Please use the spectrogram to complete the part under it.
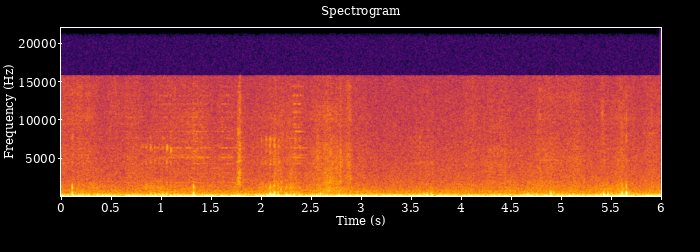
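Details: Massaged indoors, the tentative female cat Danci keeps up a quiet, even purr, the first heard from her since she arrived. It is a low rumbling hum with scattered faint taps and rustling.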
